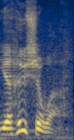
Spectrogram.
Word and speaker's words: Yahushua: And so when you look this up in your Strong's Concordance, it's going to give you the name Yahushua.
